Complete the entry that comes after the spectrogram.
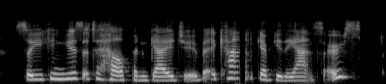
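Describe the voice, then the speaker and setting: Speaking at a fairly quick pace with a Scottish accent, a woman is heard against a quiet background in a dry, close sound with no echo. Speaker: recruitment specialist. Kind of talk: presentation. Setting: event with live and online audience.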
